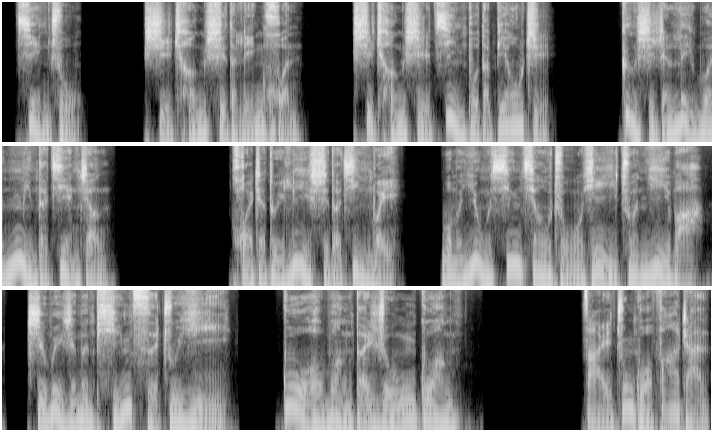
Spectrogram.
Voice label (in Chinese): 男 专题配音 厚重 气势; 中建一局; 大气磁性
